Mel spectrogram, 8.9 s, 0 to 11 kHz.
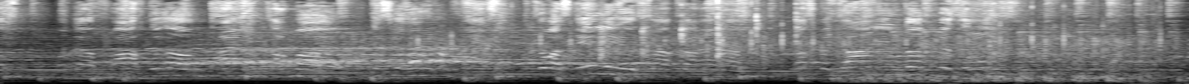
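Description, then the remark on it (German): A dense, loud crowd noise fills the whole stretch, many voices overlapping in a steady roar with bursts of cheering and movement, continuous throughout, as a squatters' assembly cheers the announced re-occupation of a former police station at Münzgasse 13 while the squatters' anthem plays. “unter dem Jubel der Anwesenden die erneute Besetzung.”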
